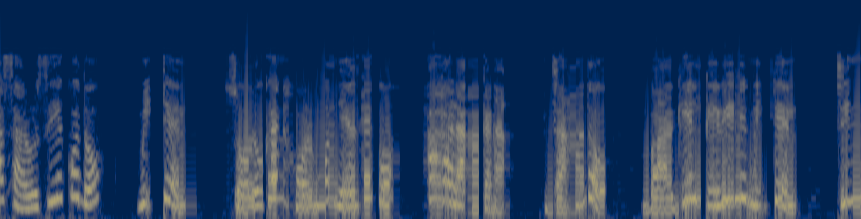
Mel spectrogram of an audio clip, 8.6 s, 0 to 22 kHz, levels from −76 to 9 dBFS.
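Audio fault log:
throughout AAC compression: The audio is dull and smeared, with a lowered top end and a plainly audible warbling, fizzy texture on sibilants and sustained sounds. This fits a low-bitrate AAC-LC encode, likely around 24 kbps, where the encoder lowers its cut-off to save bits and quantises the remaining spectrum coarsely. It leaves gaps or substitute noise in bands the hearing model judges less important, which smears transients and makes steady sounds shimmer.
1.72 s to end: robotic sound from repeated short buffers. From 1.72 s onward the speech becomes a rigid, metallic buzz pitched at 133 Hz that still loosely tracks the syllables. The likely cause is audio arriving too slowly, with the playback filling the gaps by looping the last stretch of about 7.5 ms, one period of the buzz. Roughly half of the signal is replayed rather than new, so real audio is skipped and the loop imposes its fixed pitch.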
